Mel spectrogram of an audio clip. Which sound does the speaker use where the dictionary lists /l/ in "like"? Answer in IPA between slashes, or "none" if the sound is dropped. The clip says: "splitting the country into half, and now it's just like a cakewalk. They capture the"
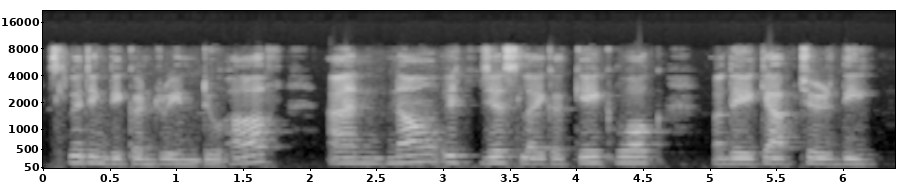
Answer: /l/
